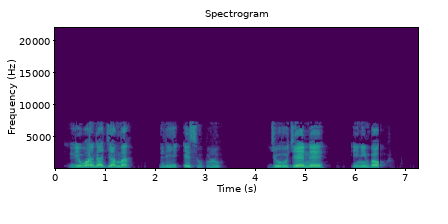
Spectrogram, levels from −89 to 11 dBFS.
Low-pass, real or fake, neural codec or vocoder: 7.2 kHz; real; none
